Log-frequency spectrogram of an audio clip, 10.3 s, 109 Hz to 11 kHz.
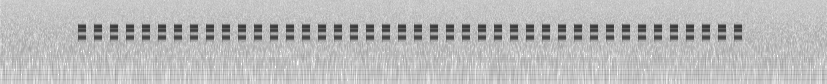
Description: Telephone call progress tone (North American plan), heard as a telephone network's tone, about 1400, 2050, 2450, 2600 Hz, 0.1 s on and 0.1 s off. Off-hook warning tone.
